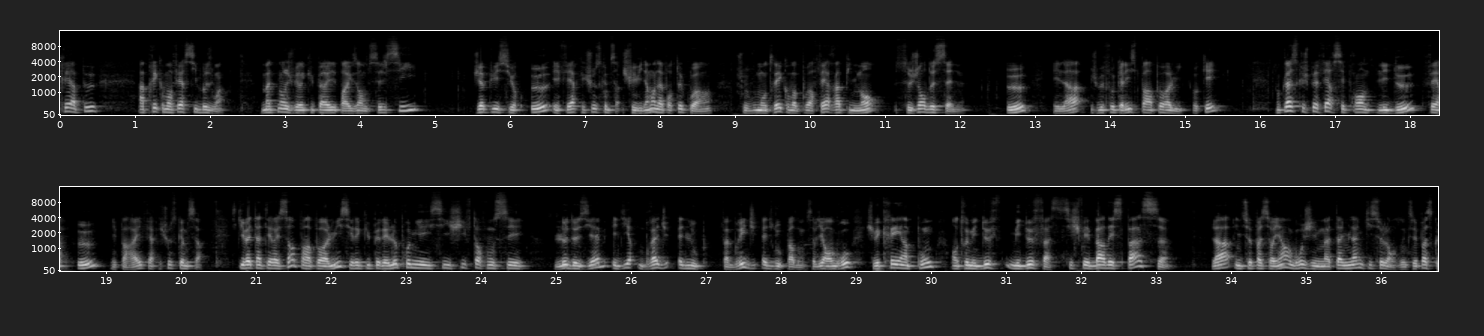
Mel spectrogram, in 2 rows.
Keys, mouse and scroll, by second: 0.3-1.3 middle drag, 1.6 shift+middle click, 4.9 middle click, 6.0 e, 7.7 middle click, 9.0 e, 12.5 e, 14.4-16.2 middle drag, 18.4 e, 20.6 middle click, 22.9 middle click, 25.4 middle click, 32.0 space, 35.0 click.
